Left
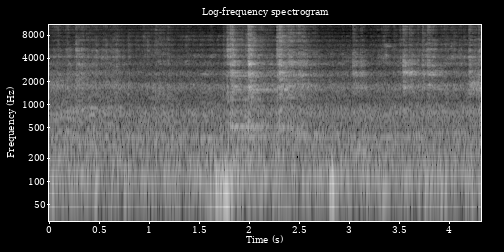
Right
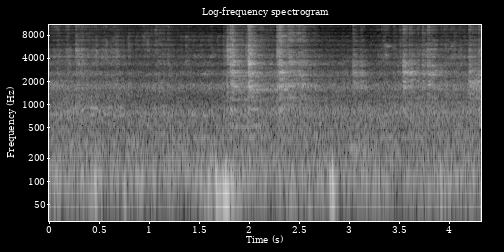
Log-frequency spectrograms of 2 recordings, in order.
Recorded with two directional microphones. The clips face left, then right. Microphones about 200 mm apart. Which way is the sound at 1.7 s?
55° left (ahead or behind).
